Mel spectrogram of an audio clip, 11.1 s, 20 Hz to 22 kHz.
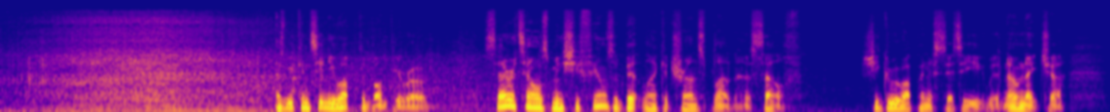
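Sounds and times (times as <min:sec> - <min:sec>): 
truck engine idling at a gate stop on a valley road: 0:00.0 - 0:08.7
speech: 0:02.8 - 0:08.0, 0:08.6 - 0:11.0.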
